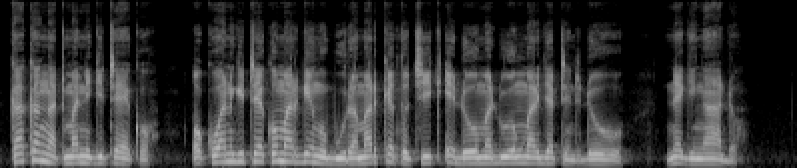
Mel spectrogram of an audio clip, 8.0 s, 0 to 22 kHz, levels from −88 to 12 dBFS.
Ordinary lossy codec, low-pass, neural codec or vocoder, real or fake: none; none; none; real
